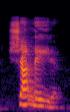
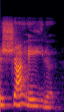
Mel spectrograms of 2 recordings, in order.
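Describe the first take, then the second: First: "Chaleira" with a clear L between cha and eira; linking L pronounced. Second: "chaeira" with the vowels colliding, no linking L; awkward pronunciation without L. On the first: Teacher showing how a linking consonant eases pronunciation, L clearly sounded. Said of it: "Facilitar a pronúncia". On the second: Teacher showing the ugly form without linking consonant, vowels meeting directly. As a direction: run cha straight into eira: "chaeira". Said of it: "Fica feia essa pronúncia". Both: Shown as a demonstration.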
